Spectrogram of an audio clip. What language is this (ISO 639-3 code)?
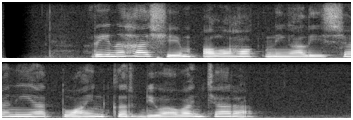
sun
